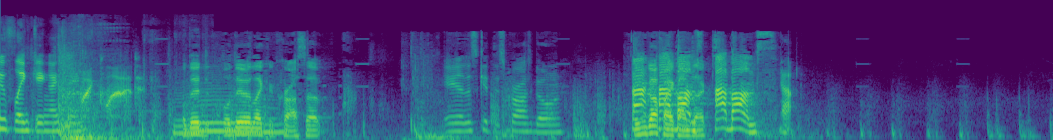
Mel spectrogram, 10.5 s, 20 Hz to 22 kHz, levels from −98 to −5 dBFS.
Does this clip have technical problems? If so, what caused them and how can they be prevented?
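Yes. From 2.14 s to the end, the audio abruptly loses its treble, with nothing above 9.7 kHz, and gains codec smearing without any gap. This is an adaptive stream at a lower bitrate, switching down when the connection slowed, which fits a drop to roughly 32 kbit/s AAC. A steadier connection or a larger playback buffer would prevent the switch.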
